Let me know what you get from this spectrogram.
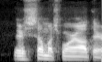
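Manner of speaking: plain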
